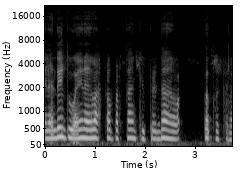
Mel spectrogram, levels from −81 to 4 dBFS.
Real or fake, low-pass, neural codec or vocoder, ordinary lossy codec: fake; none; codec, 44.1 kHz, 3.4 kbps, Pupu-Codec; none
